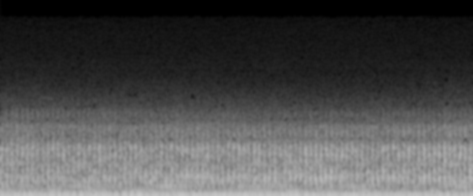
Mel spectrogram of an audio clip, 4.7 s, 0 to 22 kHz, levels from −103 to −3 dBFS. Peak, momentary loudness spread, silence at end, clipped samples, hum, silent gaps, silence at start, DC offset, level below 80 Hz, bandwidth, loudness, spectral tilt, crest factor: -14 dBFS; 3 LU; 0 s; under 0.1%; none; none; 0 s; under 0.1%; -34 dBFS; 4.1 kHz; -32 LUFS; -9.5 dB/octave; 14 dB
